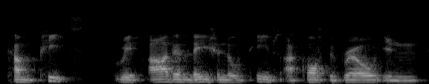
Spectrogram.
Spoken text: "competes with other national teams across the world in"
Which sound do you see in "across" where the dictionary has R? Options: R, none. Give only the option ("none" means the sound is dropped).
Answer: none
